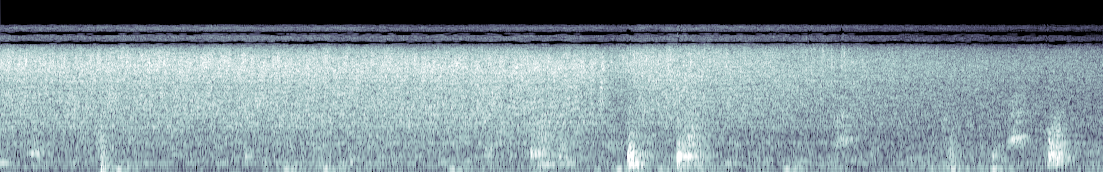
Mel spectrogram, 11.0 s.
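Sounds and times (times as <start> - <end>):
liquid hissing on hot metal: 0.0 - 11.0
meat sizzling in a wok: 0.0 - 11.0
knock: 10.5 - 10.8.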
